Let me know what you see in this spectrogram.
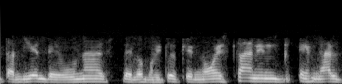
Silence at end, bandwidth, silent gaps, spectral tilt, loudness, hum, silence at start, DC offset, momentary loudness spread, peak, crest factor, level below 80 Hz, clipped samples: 0 s; 3.9 kHz; none; -10 dB/octave; -16 LUFS; none; 0 s; under 0.1%; 3 LU; -2 dBFS; 14 dB; -62 dBFS; under 0.1%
